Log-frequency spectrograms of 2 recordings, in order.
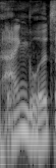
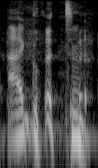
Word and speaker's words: aglet: You're still saying it wrong. It's an anglet. – Yeah, there's no way. – It's aglet. – A-G-L-E-T.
